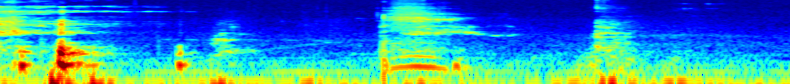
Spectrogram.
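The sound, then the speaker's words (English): A few short, dry coughs, spaced irregularly across a few seconds, with a brief voiced throat sound in between and no clear speech. A person is coughing from the powder on popcorn they are eating. “It's really good, but the powder on it's making me cough.”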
